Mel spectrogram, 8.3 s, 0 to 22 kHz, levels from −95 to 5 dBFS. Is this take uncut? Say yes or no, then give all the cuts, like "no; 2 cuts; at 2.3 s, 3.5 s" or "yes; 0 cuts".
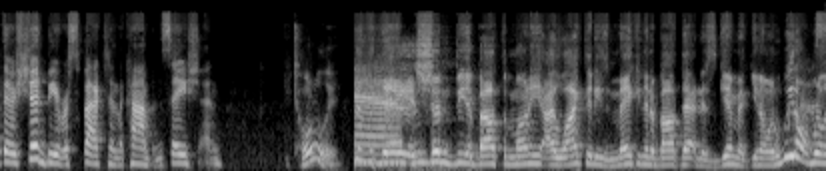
no; 1 cut; at 3.5 s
